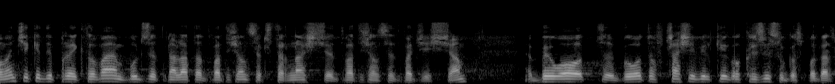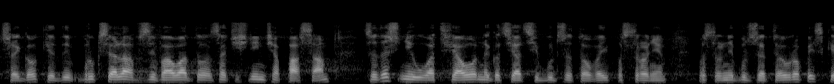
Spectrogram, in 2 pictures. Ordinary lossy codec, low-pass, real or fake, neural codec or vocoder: none; 7.2 kHz; real; none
